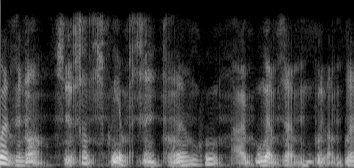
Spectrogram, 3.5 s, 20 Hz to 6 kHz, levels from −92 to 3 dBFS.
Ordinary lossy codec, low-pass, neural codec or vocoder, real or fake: AAC, 48 kbps; 5.4 kHz; autoencoder, 44.1 kHz, a latent of 192 numbers a frame, MeloTTS; fake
